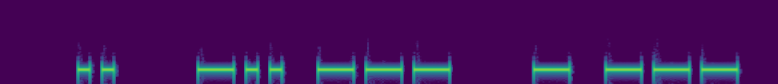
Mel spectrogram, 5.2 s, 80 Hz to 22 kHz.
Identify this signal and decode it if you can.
Morse code, heard as a keyed tone, about 15 wpm, 700 Hz. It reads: I DO TO
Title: Sentences from Top 1000 Words - Review Part 2 - 15wpm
